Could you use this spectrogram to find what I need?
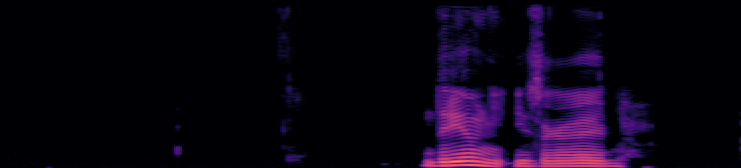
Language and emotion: Russian, neutral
